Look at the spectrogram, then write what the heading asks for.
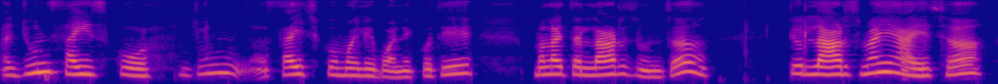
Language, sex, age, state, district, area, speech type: Nepali, female, 30-45, West Bengal, Kalimpong, rural, spontaneous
